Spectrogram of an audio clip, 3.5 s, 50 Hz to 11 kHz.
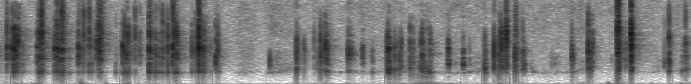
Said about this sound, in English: Now 45 minutes after the top of the hour, and the Moneyline Dice have officially entered the chat. That's right, my friends. Let's start things off with a little dice ASMR for your...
